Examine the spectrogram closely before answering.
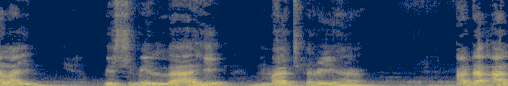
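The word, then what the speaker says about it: majraha: Ada ro yang di fathah tapi ternyata bacanya lain. Bismillahi majriha.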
